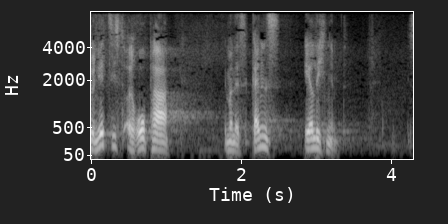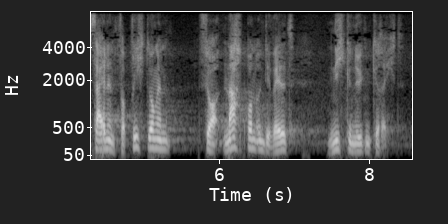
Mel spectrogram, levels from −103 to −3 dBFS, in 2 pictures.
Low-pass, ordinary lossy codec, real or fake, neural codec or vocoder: none; none; real; none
